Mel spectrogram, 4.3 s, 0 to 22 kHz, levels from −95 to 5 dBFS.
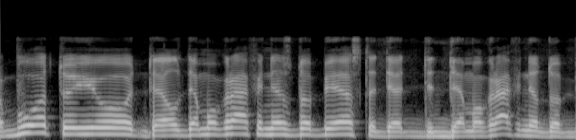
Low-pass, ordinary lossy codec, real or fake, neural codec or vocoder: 7.2 kHz; Opus, 64 kbps; real; none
